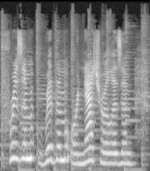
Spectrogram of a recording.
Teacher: in words like prism, rhythm, or naturalism, the syllabic consonant M creates syllables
